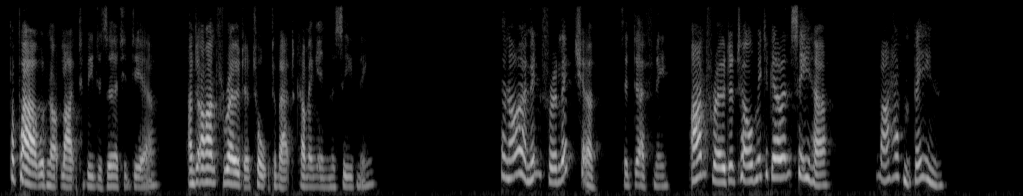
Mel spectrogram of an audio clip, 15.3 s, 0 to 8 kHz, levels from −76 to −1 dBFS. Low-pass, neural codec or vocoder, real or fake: 7.2 kHz; codec, 16 kHz, 4 kbps, FreqCodec, smaller model; fake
